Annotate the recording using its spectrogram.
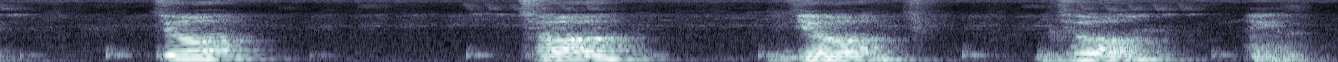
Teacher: च वर्ग का उच्चारण स्थान कहां से होता है, ताल से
